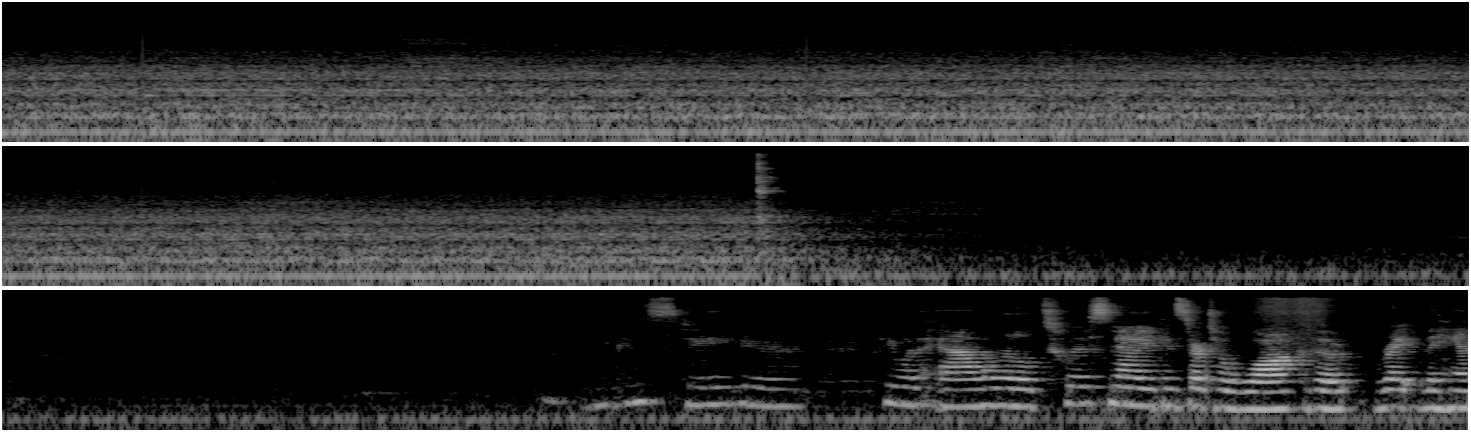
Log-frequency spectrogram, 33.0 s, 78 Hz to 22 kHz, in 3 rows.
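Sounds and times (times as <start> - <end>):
low machine hum: 0.0 - 33.0.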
